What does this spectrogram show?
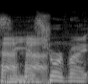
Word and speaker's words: Z: dude, so people listening, it's Z, right? That's how you say Yes, it? Z. Okay, I don't want to say it wrong. Oh, it's okay. I'll not count it as that, but it's Z. It's just short for my Chinese name.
